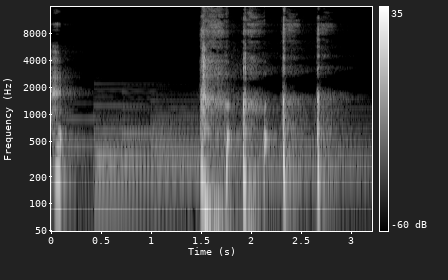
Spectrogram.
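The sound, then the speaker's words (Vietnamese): An old man coughs hard in a rough, hacking fit of six sharp coughs in quick succession. “ông cụ Giả ho lên sù sụ”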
